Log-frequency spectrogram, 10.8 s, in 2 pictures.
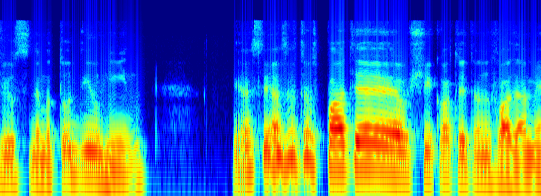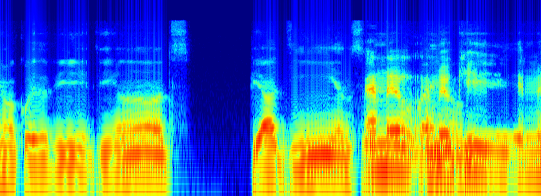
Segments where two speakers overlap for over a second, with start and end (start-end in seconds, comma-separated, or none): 9.1-10.3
